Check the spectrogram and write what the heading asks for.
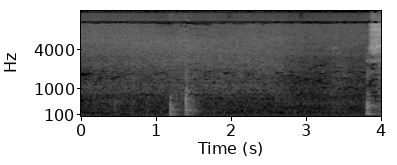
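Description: Baking soda and vinegar reacting in a glass measuring cup: a steady fizzing hiss of bubbling carbon dioxide. Two soft knocks come about a second in.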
